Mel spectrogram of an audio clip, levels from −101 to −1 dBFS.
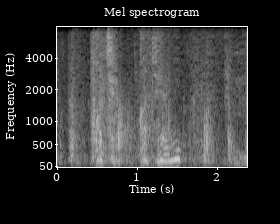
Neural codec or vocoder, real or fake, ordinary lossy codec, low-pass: none; real; Opus, 24 kbps; 7.2 kHz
